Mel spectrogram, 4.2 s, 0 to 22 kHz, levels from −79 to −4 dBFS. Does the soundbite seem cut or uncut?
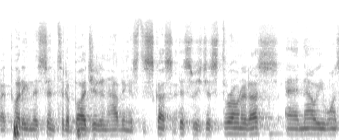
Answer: cut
